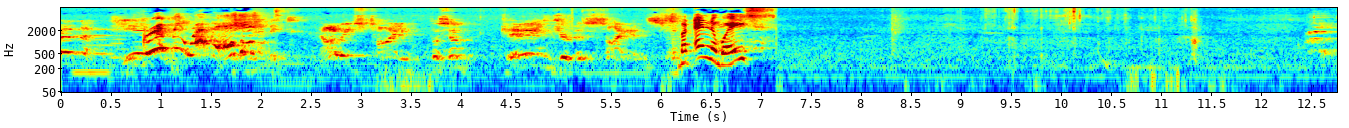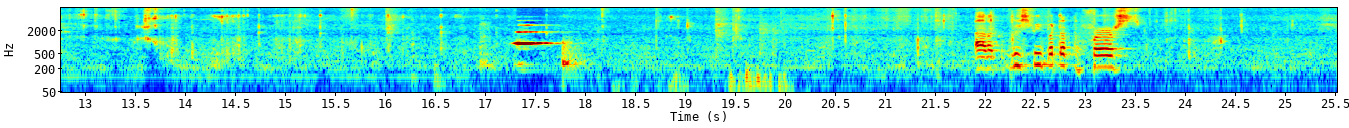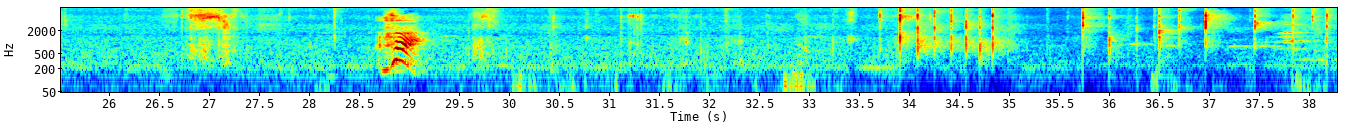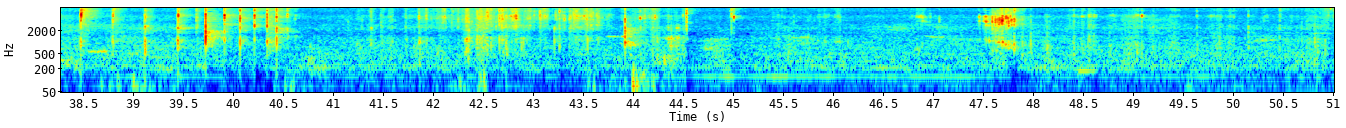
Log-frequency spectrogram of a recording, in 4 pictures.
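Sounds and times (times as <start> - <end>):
chewing crunchy snacks: 8.9 - 11.5, 12.8 - 16.9, 20.3 - 22.4, 23.6 - 25.7, 26.6 - 28.4, 29.6 - 34.1, 41.2 - 51.0
short high-pitched tone: 17.2 - 17.9.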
